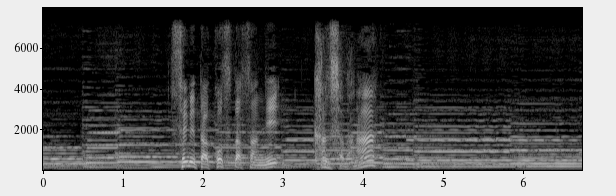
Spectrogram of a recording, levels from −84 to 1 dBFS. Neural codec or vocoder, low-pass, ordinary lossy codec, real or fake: none; 7.2 kHz; none; real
